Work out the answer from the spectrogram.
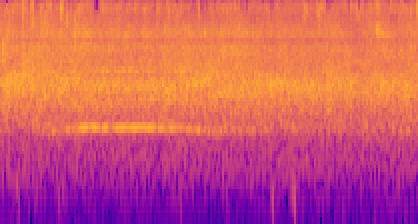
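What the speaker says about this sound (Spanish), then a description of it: "Denle un fuerte aplauso al Señor." Congregation applause during a church worship gathering, a dense continuous roar of many people clapping at steady volume, with a faint sustained tone running through part of it.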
